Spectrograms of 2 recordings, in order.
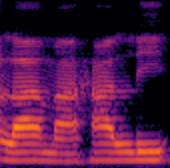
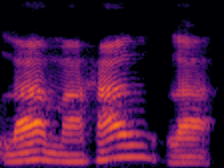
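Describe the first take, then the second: First: The word ends with an i vowel. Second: The word ends with an a vowel. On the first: The speaker calls it wrong. "nggak boleh dibaca" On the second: The speaker calls it right. "harokat cuma satu"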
